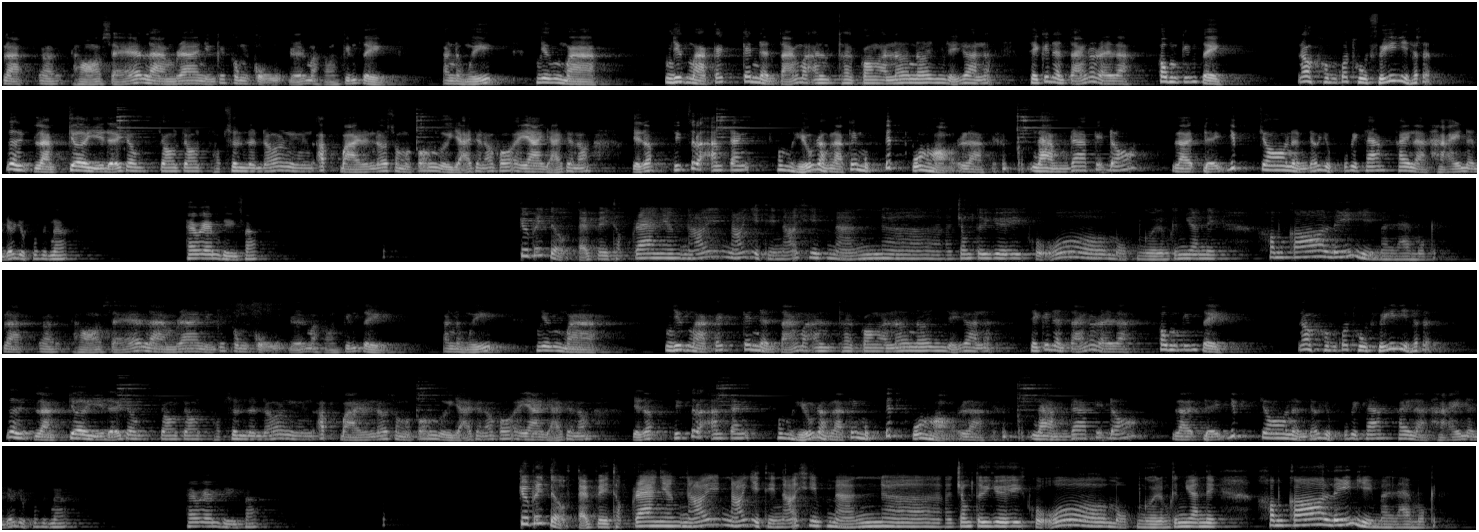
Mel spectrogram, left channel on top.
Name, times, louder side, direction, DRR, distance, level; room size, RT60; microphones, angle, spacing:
voice 1, 0.0-3.9 4.4-4.9 5.3-6.0 6.6-9.9 10.3-11.3 11.6-12.2 13.0-14.3 14.8-22.2 22.5-26.1 26.5-30.2 31.3-32.1, left 5 dB, 50° left, 0.5 m, -27 dB
sound 1, 15.9-16.8 18.9-19.4 21.9-22.7 24.9-25.8, left 6 dB, 90° left, 2.2 m, -47 dB
voice 2, 34.7-43.8, right 5 dB, 70° right, 0.6 m, -28 dB
15.0 x 12.0 x 5.5 m
head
